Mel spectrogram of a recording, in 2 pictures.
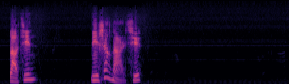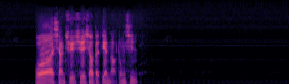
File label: Dialogue Slow Speed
